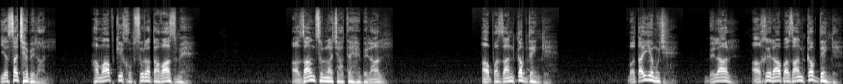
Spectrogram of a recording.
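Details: Adult male voice, acted dialogue; normal speech.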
